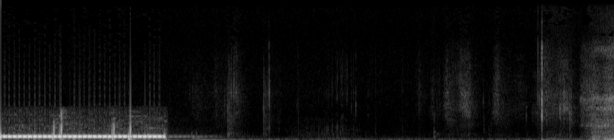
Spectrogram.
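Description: A loud, steady telephone tone sounds for under a second with a couple of sharp clicks over it, then cuts off into near silence broken by faint clicks and rustling.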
